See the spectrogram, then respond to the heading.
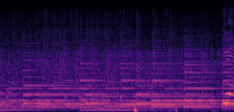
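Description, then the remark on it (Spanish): A church audience claps in thanks to God, a dense, even patter of many hands layered over sustained keyboard chords, growing slightly louder toward the end. “Levántale un aplauso de agradecimiento.”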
